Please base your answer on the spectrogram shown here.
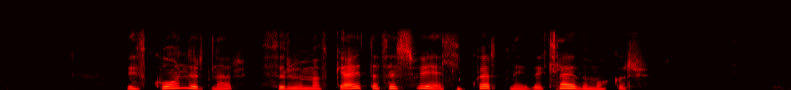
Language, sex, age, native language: Icelandic, female, 30-39, Icelandic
